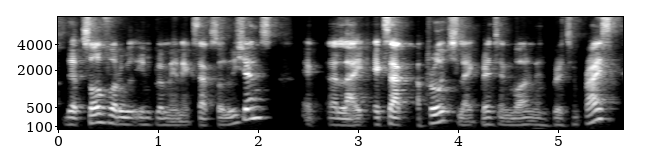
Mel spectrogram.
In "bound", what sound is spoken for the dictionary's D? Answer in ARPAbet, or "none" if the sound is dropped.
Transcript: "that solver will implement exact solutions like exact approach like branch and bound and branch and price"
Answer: none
